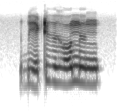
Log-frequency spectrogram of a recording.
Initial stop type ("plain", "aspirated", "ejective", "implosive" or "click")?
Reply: implosive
